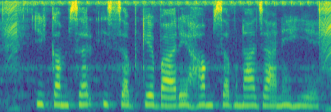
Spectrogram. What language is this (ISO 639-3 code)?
mag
